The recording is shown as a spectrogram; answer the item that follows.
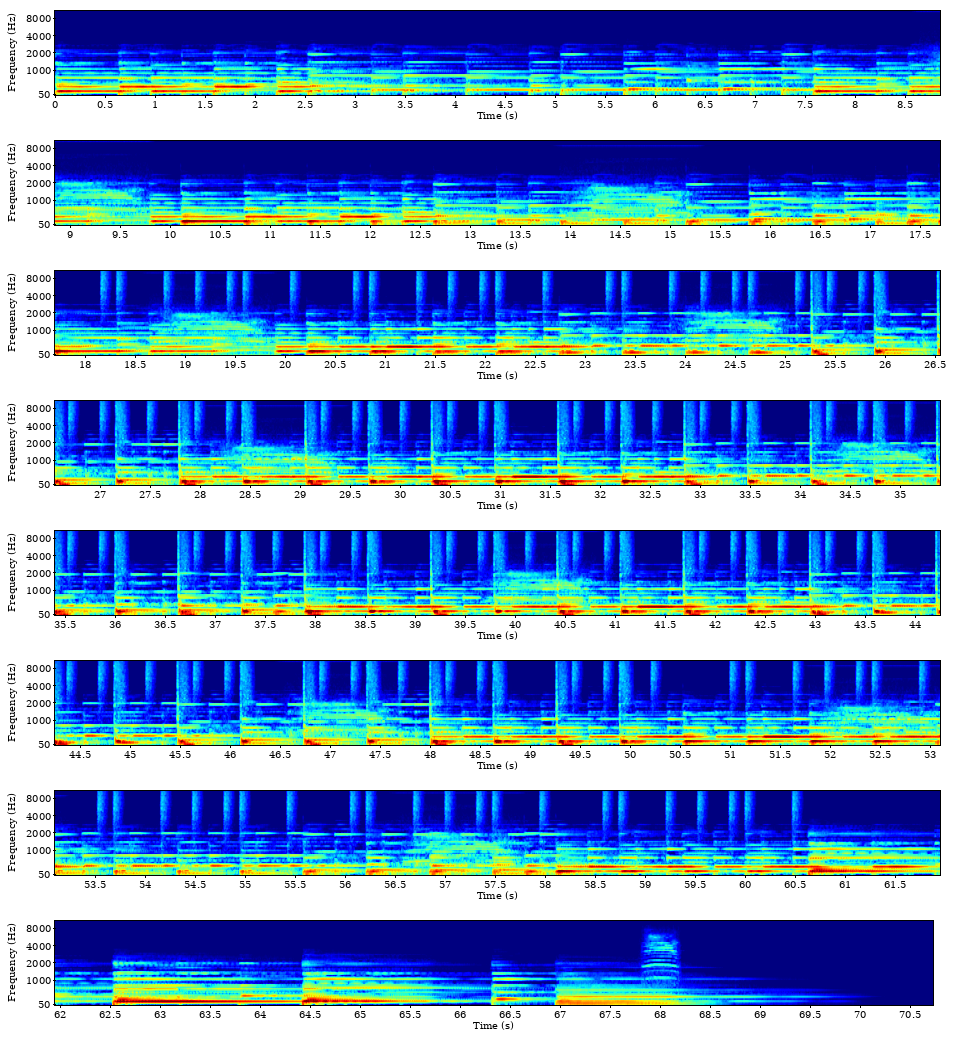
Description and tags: Stepper - Piano Music with drums and a cow
There's Moos and drums and piano in this music.
Loop version available too.
Cheers!
cow, moo, bgm, game, happy, rubbish, end, humor, bright, reverb, music, finalize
